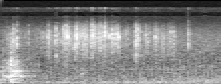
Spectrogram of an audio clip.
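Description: A glass ketchup bottle set down on a table with a single knock at the start, then faint, irregular crinkling of a paper burger wrapper as the burger on it is handled.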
